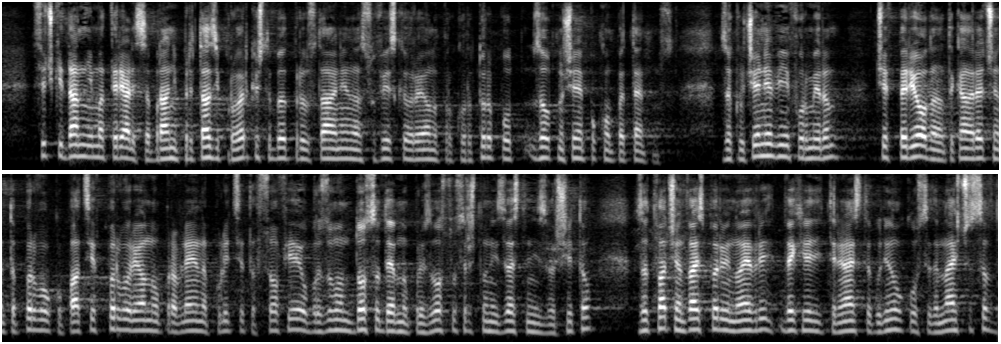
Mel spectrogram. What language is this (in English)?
Bulgarian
